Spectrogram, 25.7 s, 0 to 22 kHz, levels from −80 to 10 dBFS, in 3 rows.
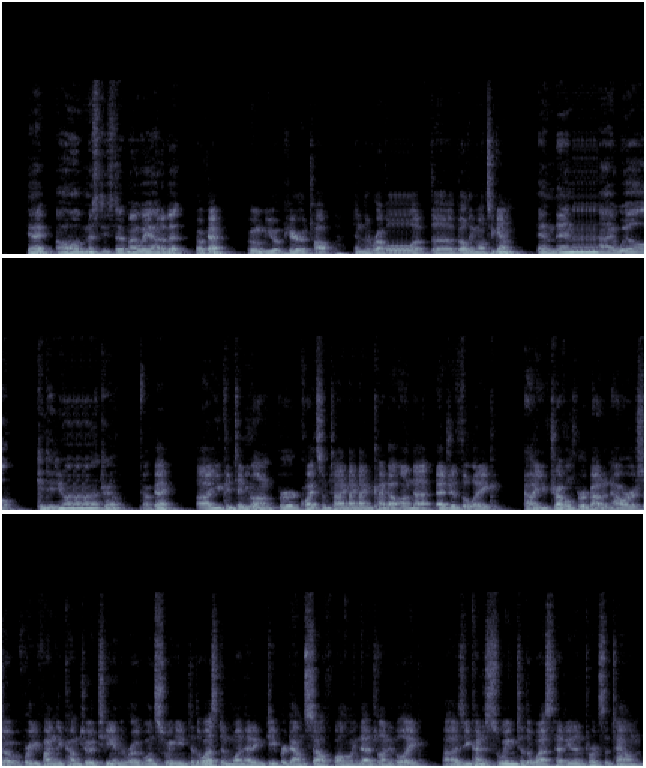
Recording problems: off-mic speech; far
room echo; very slight; dies away in 0.3 s
audio stuttering; 4 times, first at 5 s

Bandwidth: 15 kHz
